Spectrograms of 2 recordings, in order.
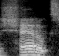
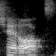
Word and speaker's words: Xerox: Falando em acentuação gráfica, existe também dupla pronúncia prosódica. Você pode falar Boêmia ou Boemia, Xerox, Xerox, né?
